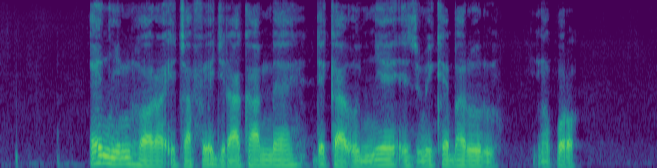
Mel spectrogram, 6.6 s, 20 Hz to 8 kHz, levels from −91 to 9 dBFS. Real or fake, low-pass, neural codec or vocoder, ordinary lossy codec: fake; none; codec, 16 kHz, 4 kbps, FunCodec, trained on LibriTTS, 50 frames a second; none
